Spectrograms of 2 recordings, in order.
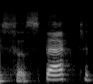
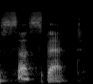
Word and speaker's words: suspect: I suspect they caught the suspect. And say, okay, suspect is the person. So noun it's the first syllable. Okay. So then verb it's the second syll and then you can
